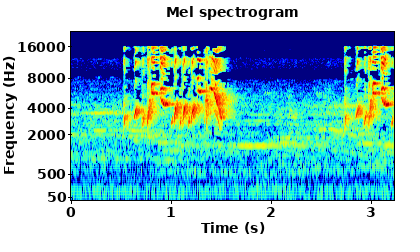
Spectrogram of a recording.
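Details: European goldfinch with a long, rapid, high tinkling phrase lasting about a second, followed after a pause by the start of another.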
